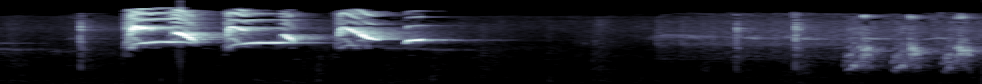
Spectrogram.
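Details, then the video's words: White-rumped shama (murai batu) in a master training recording, WIKPLONG style: a loud burst of rapid, ringing trilled whistles, then after a pause a softer run of quick chattering notes. "Masteran Murai Batu Gacor WIKPLONG"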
